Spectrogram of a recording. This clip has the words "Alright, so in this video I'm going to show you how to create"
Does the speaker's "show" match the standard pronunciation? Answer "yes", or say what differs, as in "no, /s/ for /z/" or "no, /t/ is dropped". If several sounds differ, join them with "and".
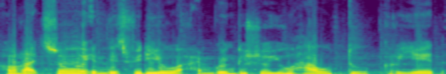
yes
